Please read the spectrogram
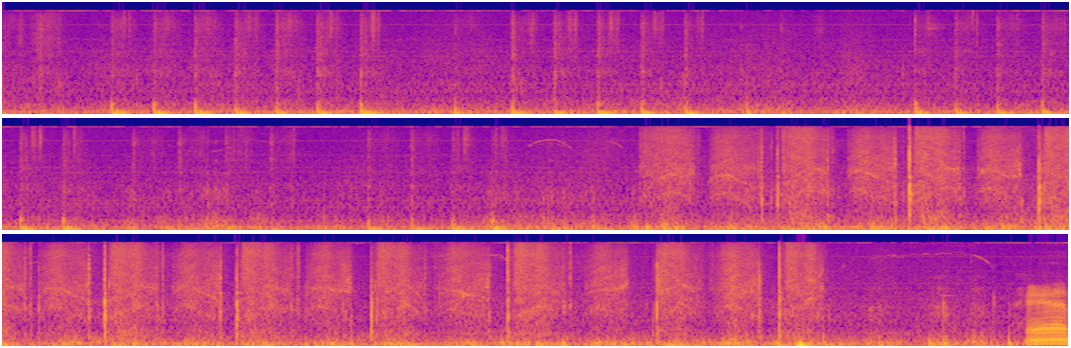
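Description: Large paintbrush pressed hard into a wet-primed stretched canvas in up-and-down strokes, a quick run of soft thumps about four or five a second. Later comes a longer run of sharper, scratchier strokes.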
